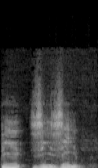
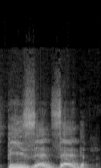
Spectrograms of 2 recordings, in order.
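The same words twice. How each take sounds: First: The letter Z is pronounced zee. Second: The letter Z is pronounced zed. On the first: This is the American way. The speaker calls it wrong. "not P Z Z" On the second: This is the non-American way. The speaker calls it right. "Your car number is P Z Z"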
